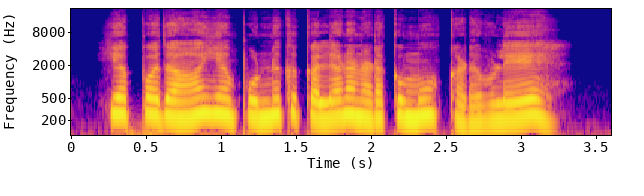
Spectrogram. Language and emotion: Tamil, sad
